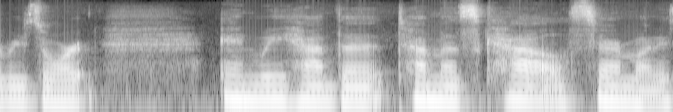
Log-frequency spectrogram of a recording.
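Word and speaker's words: Temazcal: and we had the Tas Cal ceremony so it's t e m a z c a l Tas Cal I think it's how it's pronounce I'm not sure but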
